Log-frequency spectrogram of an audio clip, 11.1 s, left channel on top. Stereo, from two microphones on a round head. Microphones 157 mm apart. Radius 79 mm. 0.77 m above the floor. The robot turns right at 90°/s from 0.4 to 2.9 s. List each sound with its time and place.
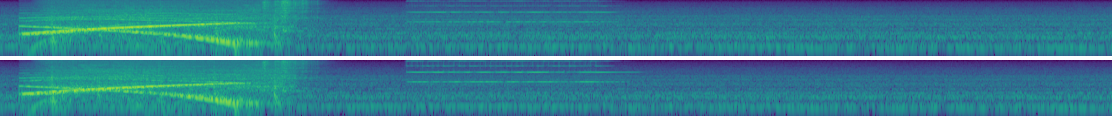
0.2 s a siren: 10° left (ahead or behind), 3.5 m
2.5 s a rattle: 15° right, 1.8 m; by 3.2 s 20° left, 1.8 m
4.0 s a phone ringing: 45° right (ahead or behind), 4.5 m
